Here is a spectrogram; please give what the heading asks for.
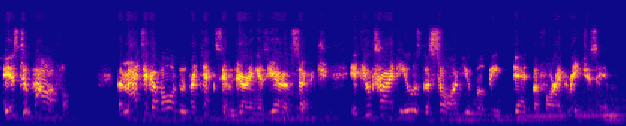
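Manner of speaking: high-pitched elder, urgently explaining danger; Zed's urgent warning. A narrator's reading. Zed shaking Richard as he explains the danger, urgent warning.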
